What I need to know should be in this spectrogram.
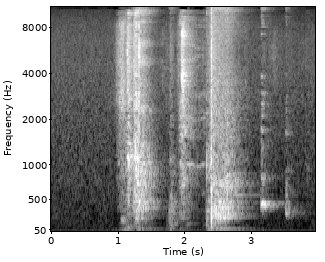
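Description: A plastic ball thumps and rolls across the floor as a dog pushes it.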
